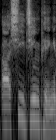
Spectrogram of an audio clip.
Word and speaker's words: Xi Jinping: just I'm just an observer well China's President Xi Jinping if you want to know how to pronounce it they're looking at removing term limits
